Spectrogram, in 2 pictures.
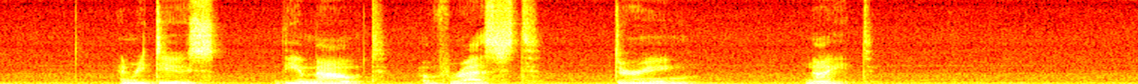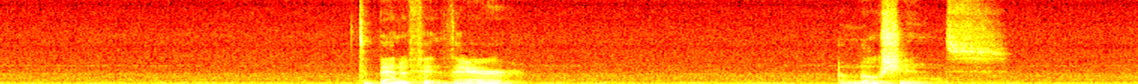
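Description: A man talks calmly and closely into a microphone, with pauses.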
